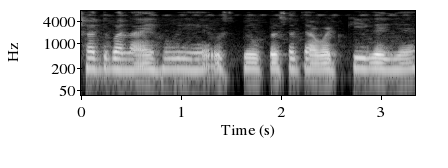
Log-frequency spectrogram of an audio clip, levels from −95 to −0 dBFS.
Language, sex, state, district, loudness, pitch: Hindi, female, Maharashtra, Nagpur, -20 LUFS, 100 Hz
